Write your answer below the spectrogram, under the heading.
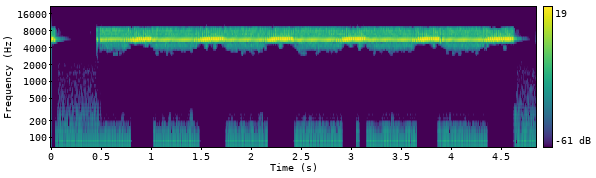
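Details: Cricket known in Korean as gaksi-gwitturami, recorded by the National Institute of Biological Resources, 2020: a continuous high trilling buzz with six pulsing swells, each rising to a brighter trill about every 0.7 seconds, on a silent background.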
